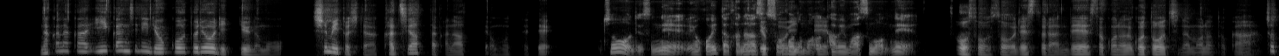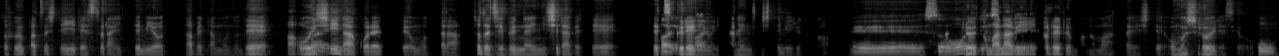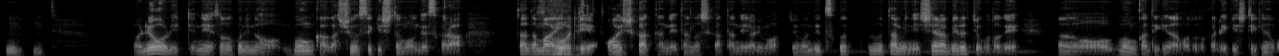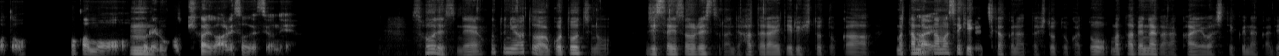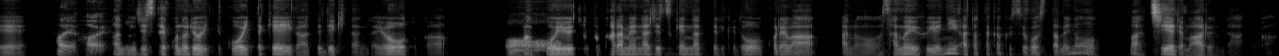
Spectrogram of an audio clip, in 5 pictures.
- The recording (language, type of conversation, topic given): Japanese, unstructured, 最近ハマっていることはありますか？
- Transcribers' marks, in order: other background noise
